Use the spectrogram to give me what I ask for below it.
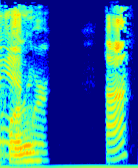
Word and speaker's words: terraforming: Have you heard of terror reformation? And I'm probably saying it wrong right now, but we have this plan. – Terraforming? – Terraforming? Terraforming, that may be – we have this plan where we can go to Mars and we think we can change the atmosphere there.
